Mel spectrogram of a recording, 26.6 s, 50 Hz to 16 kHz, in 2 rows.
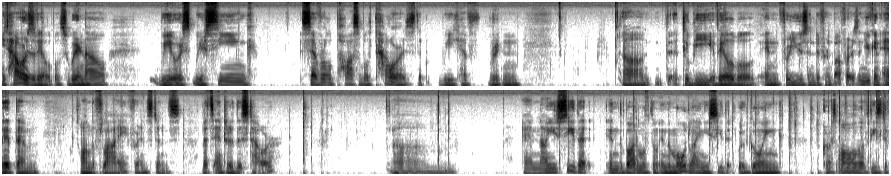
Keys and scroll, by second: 14.5 k, 14.7 k, 14.9 k, 16.9 typing, 17.8 super+Return, 19.9 Escape, 21.6 Escape, 23.9 Return, 24.2 Return, 24.6 Return.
